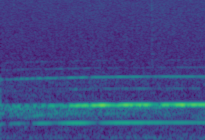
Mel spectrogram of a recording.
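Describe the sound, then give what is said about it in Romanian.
A steady warning siren holds a sustained, loud tone with bright harmonics for the whole stretch, slightly swelling in the middle, with no voices over it. “știm ce înseamnă semnalul ăsta sonor, pentru că el e împărțit în mai multe secvențe.”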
